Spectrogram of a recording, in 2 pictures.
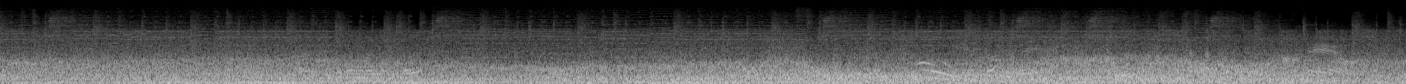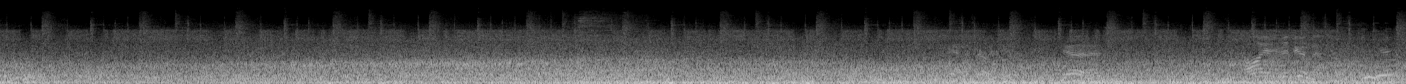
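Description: Steady wind rushing over the microphone of a camera held out in the air under an open parachute canopy.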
